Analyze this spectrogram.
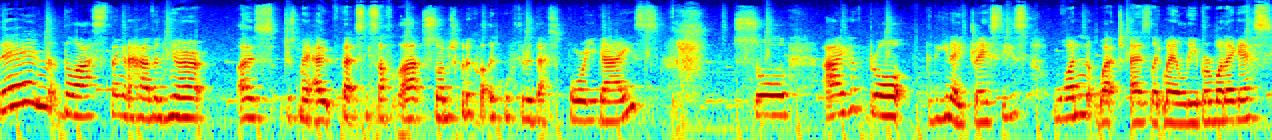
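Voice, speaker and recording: Over music in the background, a woman speaks with a high pitch and ordinary pitch variation in a Scottish accent. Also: fairly slow pace. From Scotland. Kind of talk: casual talk to camera. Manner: chatty, informal.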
